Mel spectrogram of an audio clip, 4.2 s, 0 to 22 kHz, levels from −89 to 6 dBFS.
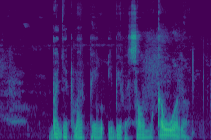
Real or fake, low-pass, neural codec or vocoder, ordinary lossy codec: fake; none; vocoder, 44.1 kHz, 128 mel bands every 256 samples, BigVGAN v2; none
